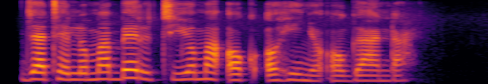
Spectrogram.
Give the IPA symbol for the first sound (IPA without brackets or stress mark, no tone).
d͡ʒ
